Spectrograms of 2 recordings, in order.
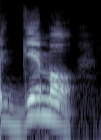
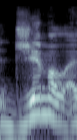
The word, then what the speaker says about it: gimel: But he brought his mojo, his tradition from Yemen, 2,500-year-old tradition about how to pronounce the gimel, the jimel, as they would say.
